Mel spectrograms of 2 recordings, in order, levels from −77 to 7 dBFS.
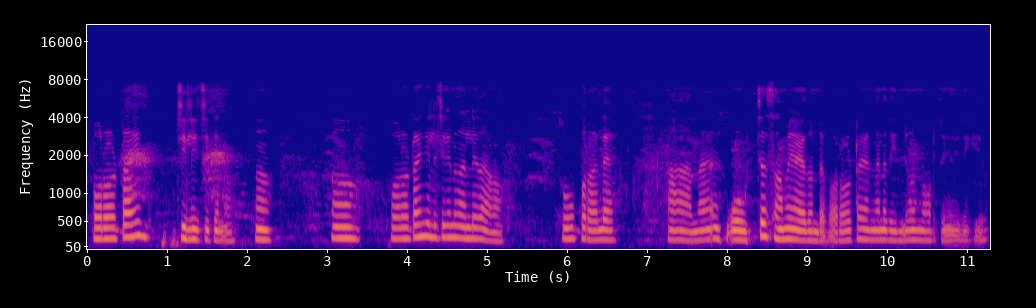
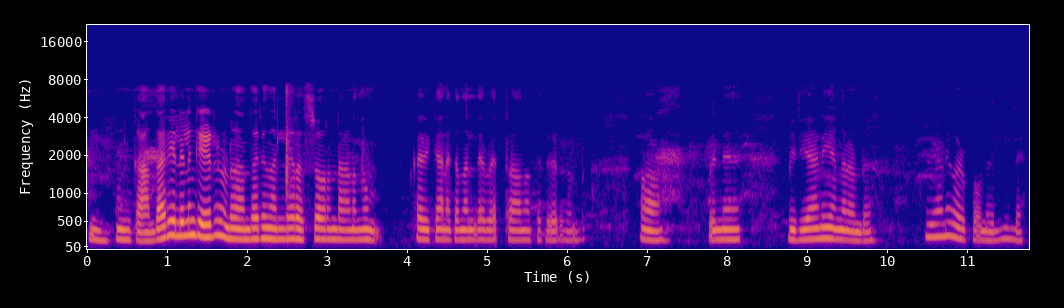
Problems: none marked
